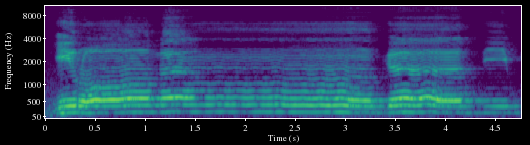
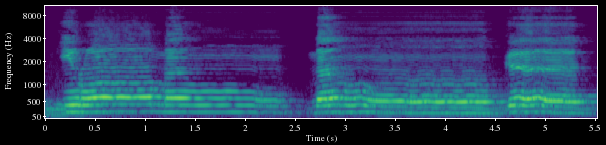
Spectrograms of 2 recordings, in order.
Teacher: kita rasa dengung tu di rongga hidung.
